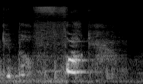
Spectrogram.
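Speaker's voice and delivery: high-pitched, drawn-out angry order; retold spazzing outburst. Woman retells throwing him out, spazzing. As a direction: kick them out, voice shooting up and stretching. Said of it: "So I'm spazzing".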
